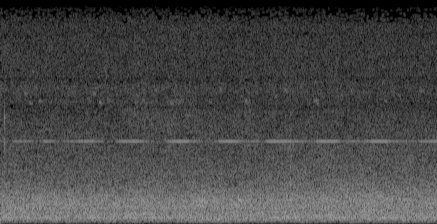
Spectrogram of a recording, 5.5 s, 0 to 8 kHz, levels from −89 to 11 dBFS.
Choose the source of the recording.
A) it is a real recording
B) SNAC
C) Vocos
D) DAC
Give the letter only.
A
